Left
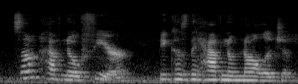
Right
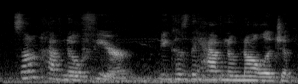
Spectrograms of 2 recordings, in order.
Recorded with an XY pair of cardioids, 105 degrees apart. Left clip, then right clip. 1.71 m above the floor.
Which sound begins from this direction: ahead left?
A woman speaking, at 0.1 s.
